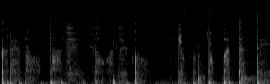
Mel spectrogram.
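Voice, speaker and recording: Whispering, a woman speaks at a very slow pace. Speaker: ASMR creator. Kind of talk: whispered ASMR chat while eating. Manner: whispered.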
